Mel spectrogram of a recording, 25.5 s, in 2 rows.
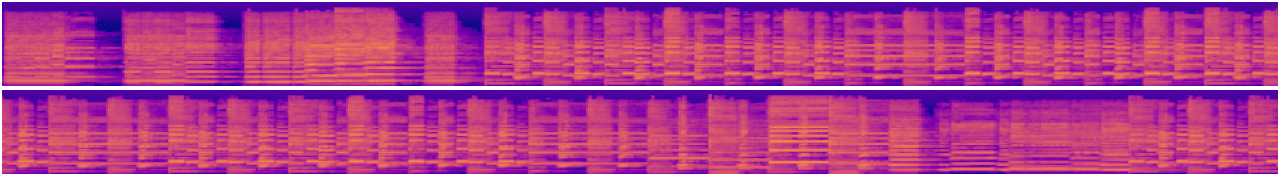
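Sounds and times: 
saxophone quartet playing: 0:00.0 - 0:25.5.

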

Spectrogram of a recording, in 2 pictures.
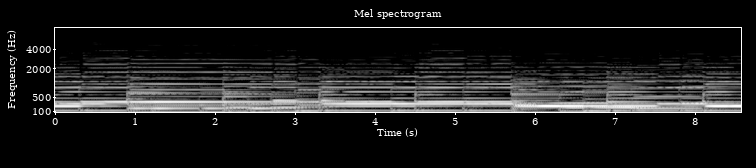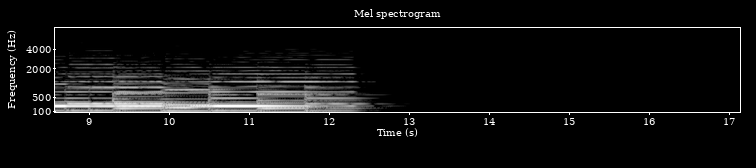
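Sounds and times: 
swing music by clarinet trio: 0:00.0 - 0:12.5.

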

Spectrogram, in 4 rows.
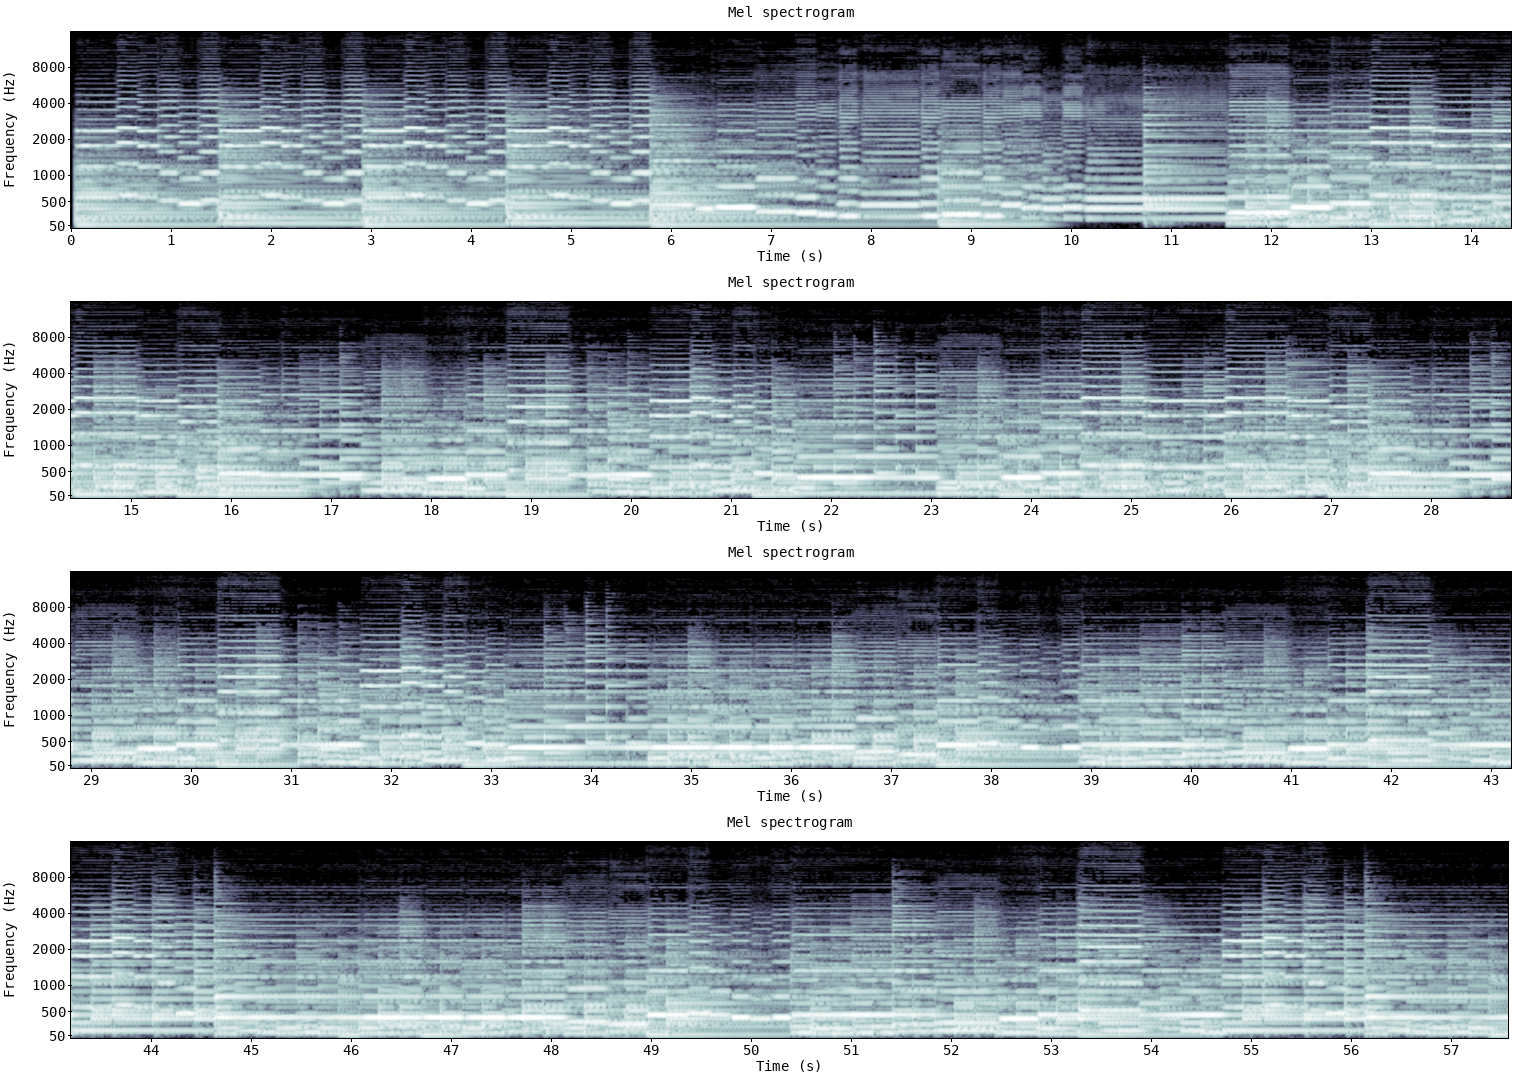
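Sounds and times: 
alto saxophone: 0:00.0 - 0:57.5.

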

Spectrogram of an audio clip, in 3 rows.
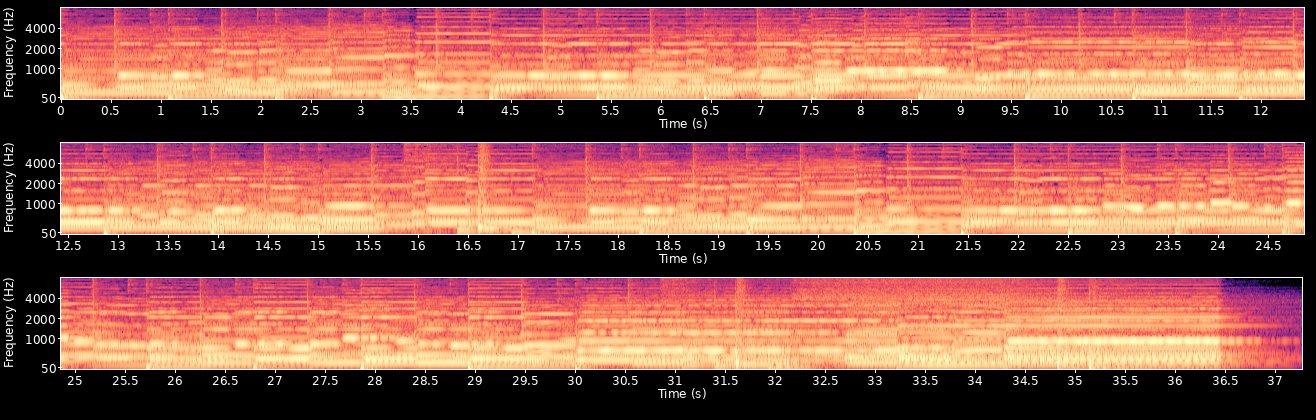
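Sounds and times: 
mixed ensemble playing: 0:00.0 - 0:37.0.

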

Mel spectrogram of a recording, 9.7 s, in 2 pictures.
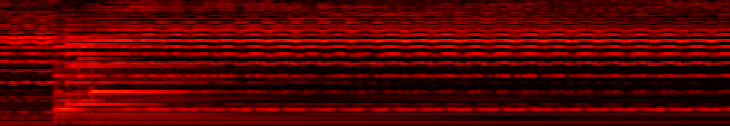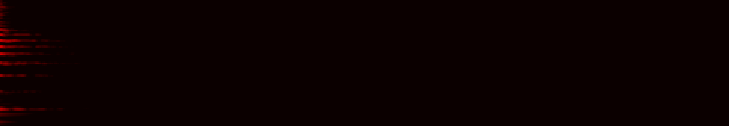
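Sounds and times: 
viola: 0:00.0 - 0:05.2.

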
